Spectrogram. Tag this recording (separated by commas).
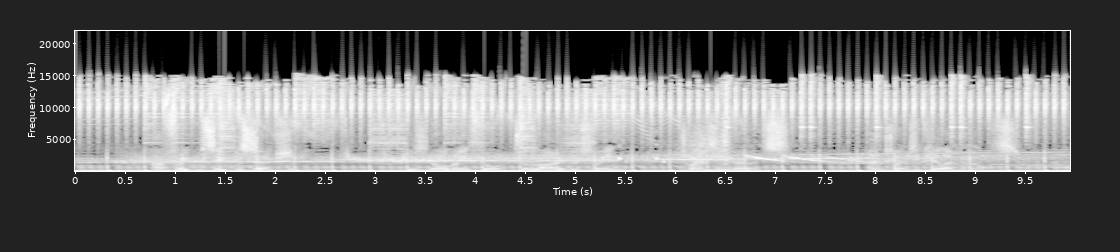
Music, Speech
